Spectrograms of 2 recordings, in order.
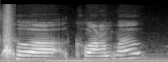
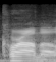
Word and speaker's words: Karamo: There is Cuomo. Sure. Is that how you say it? Karamo.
